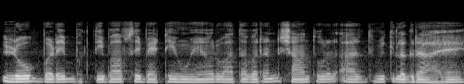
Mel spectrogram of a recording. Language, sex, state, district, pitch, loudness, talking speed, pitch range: Hindi, male, Uttar Pradesh, Lalitpur, 125 Hz, -17 LUFS, 205 wpm, 120-125 Hz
